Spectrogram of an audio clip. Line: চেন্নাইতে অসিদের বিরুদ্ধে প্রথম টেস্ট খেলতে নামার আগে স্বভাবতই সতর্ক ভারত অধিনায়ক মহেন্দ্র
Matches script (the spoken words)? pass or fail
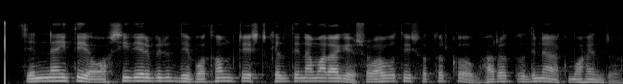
pass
